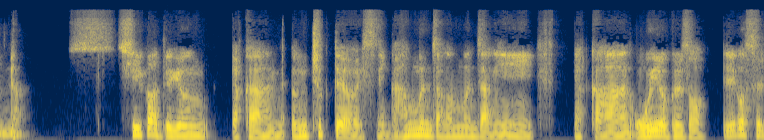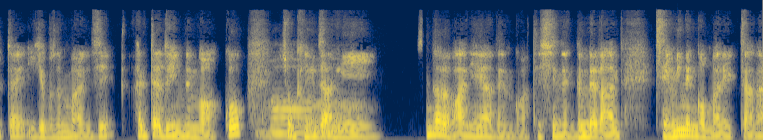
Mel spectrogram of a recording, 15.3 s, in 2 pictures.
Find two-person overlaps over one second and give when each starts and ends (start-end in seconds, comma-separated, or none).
10.2-11.4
